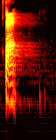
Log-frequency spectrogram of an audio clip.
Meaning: Ṭta, the eleventh consonant of the Mon alphabet
- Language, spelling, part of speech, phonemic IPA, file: Mon, ဋ, character, /taʔ/, Mnw-ဋ.oga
